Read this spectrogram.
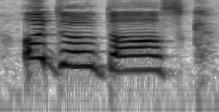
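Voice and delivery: yawned out; yawning. Acted. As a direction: say it through a yawn. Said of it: "the driver yawned".

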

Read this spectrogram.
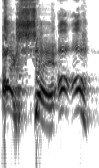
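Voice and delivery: high, stammering pompous bluster; flustered bluster. A narrator's reading. Stuffy diner put off his food, blustering. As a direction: splutter indignantly, pitched high. Pompous Richard protests over the gore.

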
